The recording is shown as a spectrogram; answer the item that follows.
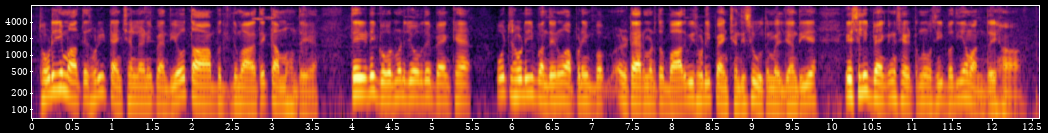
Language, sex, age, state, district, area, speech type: Punjabi, male, 18-30, Punjab, Hoshiarpur, rural, spontaneous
